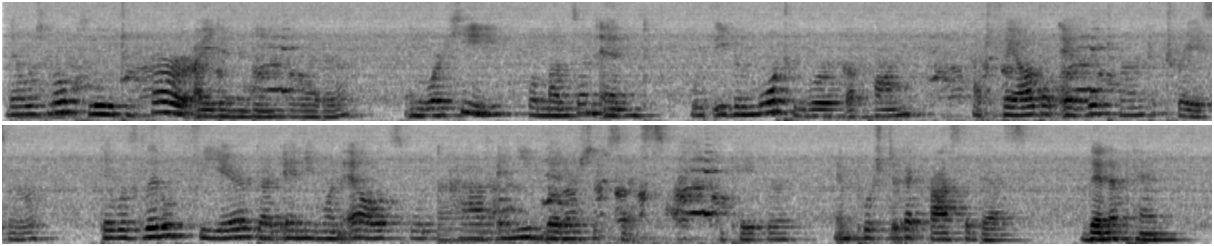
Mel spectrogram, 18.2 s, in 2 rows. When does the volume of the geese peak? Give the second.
14 s.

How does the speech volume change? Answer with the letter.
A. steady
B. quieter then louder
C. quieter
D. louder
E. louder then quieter
A.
